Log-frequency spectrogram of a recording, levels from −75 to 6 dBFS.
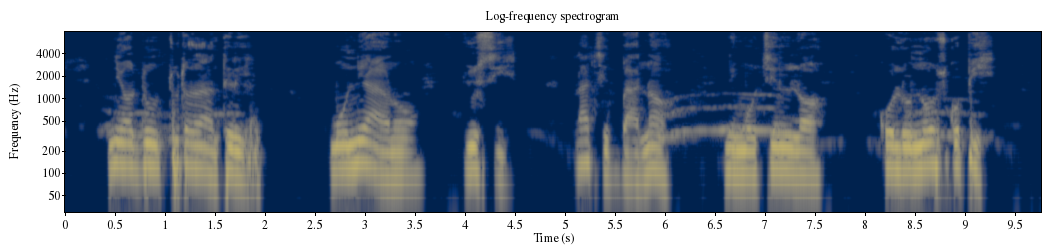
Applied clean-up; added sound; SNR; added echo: classical method Wiener filter.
